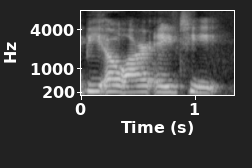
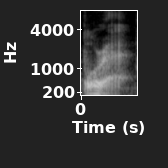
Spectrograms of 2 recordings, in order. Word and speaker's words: Borat: How do you pronounce the movie B-O-R-A-T? B-O-R, Borat.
